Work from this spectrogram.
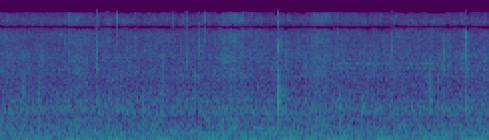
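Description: Masala sizzling as it is slowly sautéed with minced meat for Kolkata-style egg devil, a steady close crackle with small pops and light stirring, no voices.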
